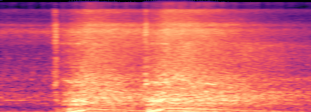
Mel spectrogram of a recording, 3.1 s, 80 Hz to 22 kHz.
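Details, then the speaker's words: 1964 Ford F100, new Pertronix cast distributor, initial timing set to about 21 degrees (marks possibly inaccurate), no vacuum advance yet: two quick blips climb cleanly and settle without stumble; takes throttle nicely. "21 feels good takes throttle nice"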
